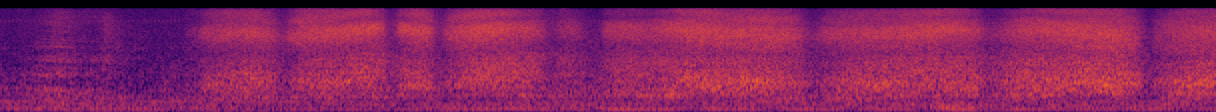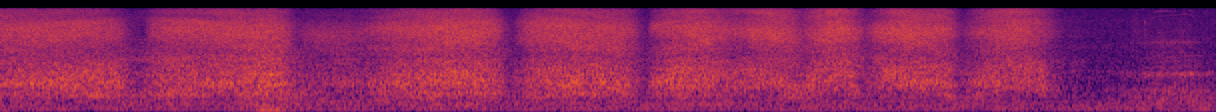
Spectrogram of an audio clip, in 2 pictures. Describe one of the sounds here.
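A duster rubs across a board in quick strokes.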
